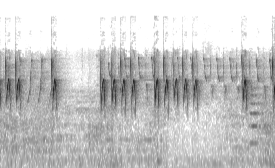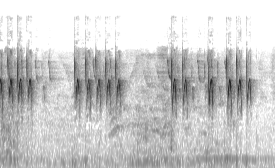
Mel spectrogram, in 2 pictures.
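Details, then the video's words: Bar-winged prinia singing energetically in a rapid-fire style meant to call other prinias into song: repeated bursts of piercing high chirps, each burst five or six notes, with clear pauses between them. "CIBLEK GACOR, NEMBAK NGEBREN UNTUK MEMANGGIL CIBLEK CEPAT BUNYI GACOR"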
